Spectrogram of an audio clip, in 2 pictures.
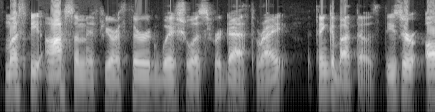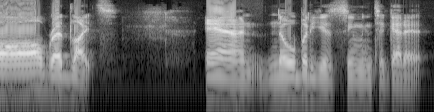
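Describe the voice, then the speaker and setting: Low-voiced man giving informal commentary. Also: no room sound. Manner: colloquial, explanatory, emphatic check-questions. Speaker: commentator explaining a short story.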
